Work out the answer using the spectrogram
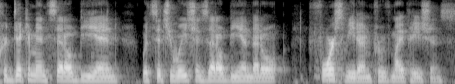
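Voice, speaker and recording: A plain, everyday voice, a man with an American accent, fairly high pitch, fairly even intonation and a moderate pace, on a very clean recording with a silent background. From Chicago, US Midwest. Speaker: student. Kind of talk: class presentation.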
